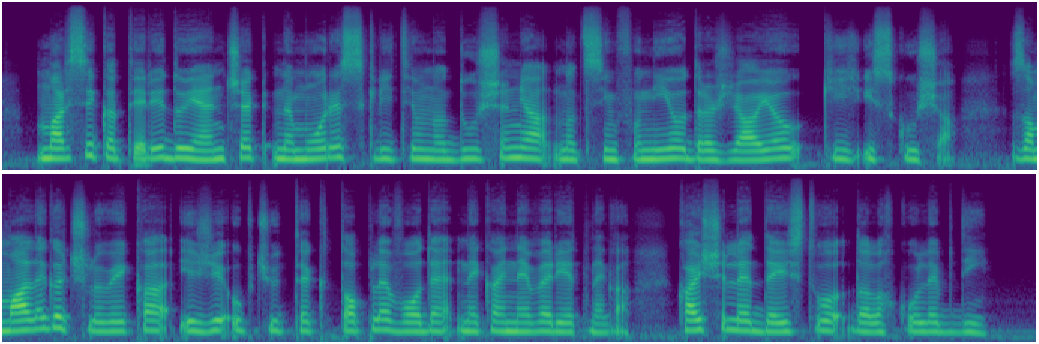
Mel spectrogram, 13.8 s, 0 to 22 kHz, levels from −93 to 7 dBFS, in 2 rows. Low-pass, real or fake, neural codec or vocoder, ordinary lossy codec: 19.8 kHz; fake; autoencoder, 48 kHz, 32 numbers a frame, DAC-VAE, trained on Japanese speech; none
